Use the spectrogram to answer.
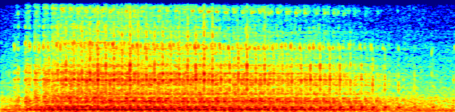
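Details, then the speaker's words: Simulated ASMR medical role play: a nurse demonstrates a breathing trainer device, inhaling then exhaling into the mouthpiece, giving a soft, fast rattling, flutter-like buzz on exhalation. "okay so this one you actually can inhale with the mouthpiece and then exhale into the mouthpiece and it makes that that soft little rattling sound"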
